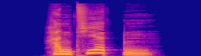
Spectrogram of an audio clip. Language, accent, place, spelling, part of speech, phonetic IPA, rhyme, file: German, Germany, Berlin, hantierten, verb, [hanˈtiːɐ̯tn̩], -iːɐ̯tn̩, De-hantierten.ogg
- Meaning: inflection of hantieren: 1. first/third-person plural preterite 2. first/third-person plural subjunctive II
